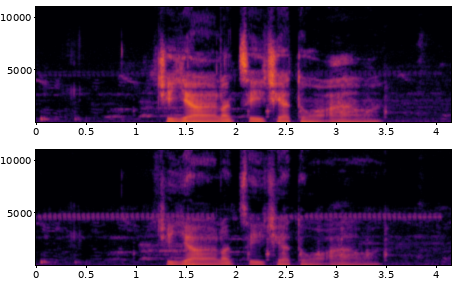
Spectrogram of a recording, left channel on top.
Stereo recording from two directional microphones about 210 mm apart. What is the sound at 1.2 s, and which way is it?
Speech, 5° left (ahead or behind).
